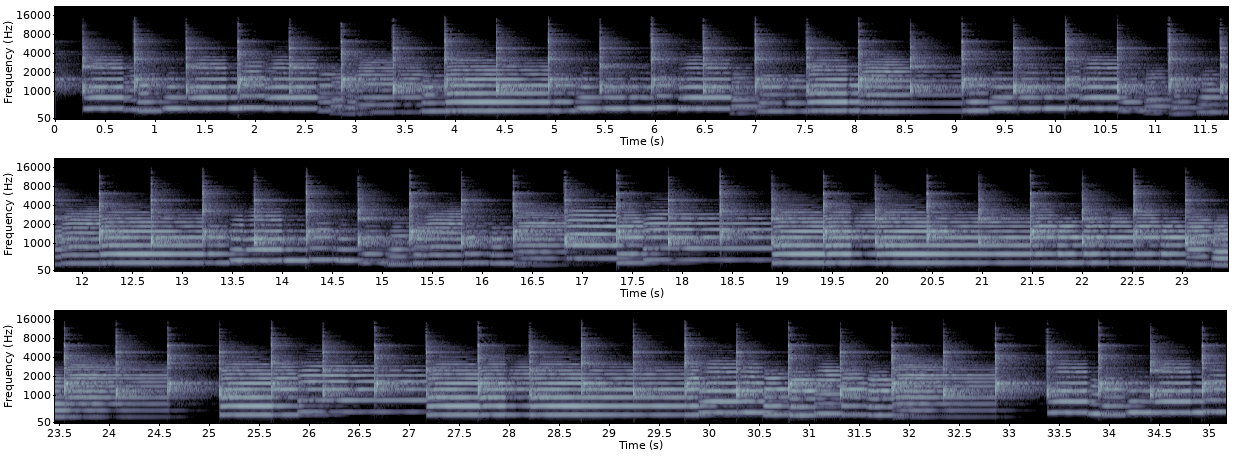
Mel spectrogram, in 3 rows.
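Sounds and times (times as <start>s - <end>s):
B-flat trumpet playing a march: 0.3s - 35.1s.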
